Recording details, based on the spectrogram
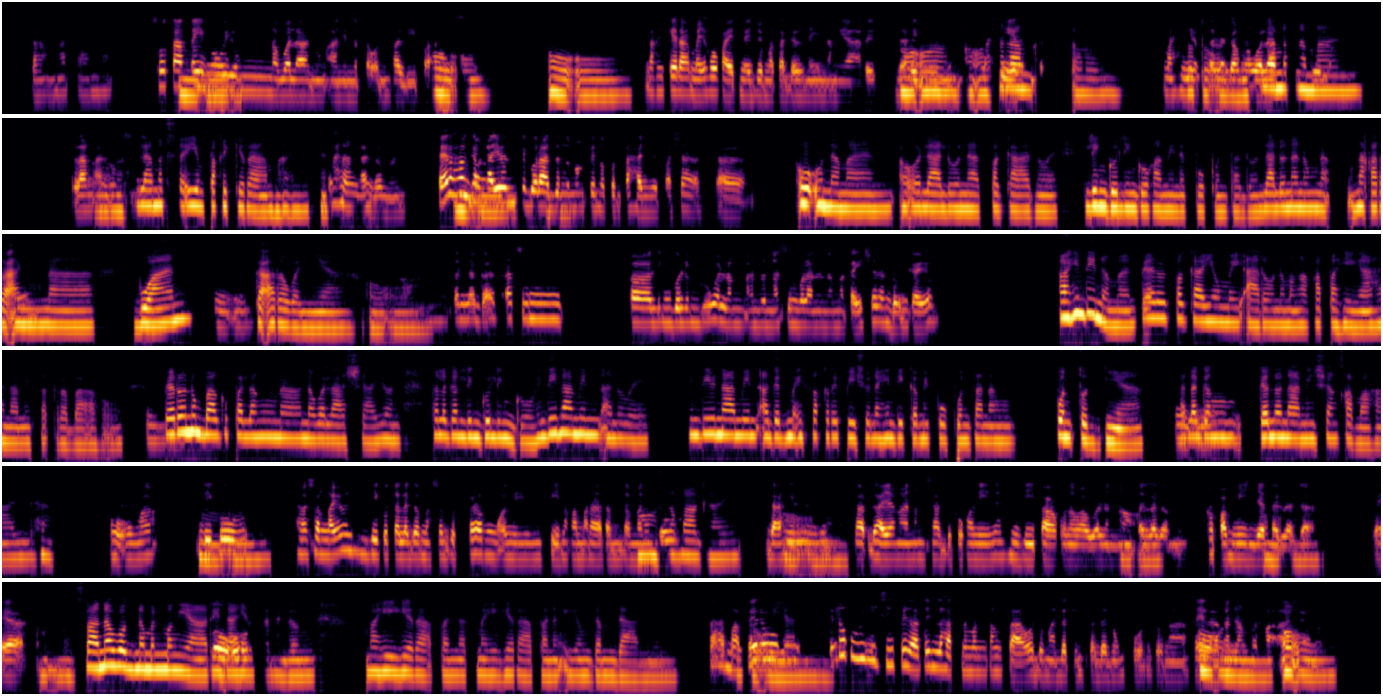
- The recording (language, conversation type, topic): Filipino, unstructured, Paano mo hinaharap ang pagkawala ng isang mahal sa buhay?
- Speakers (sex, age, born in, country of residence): female, 35-39, Philippines, Philippines; female, 45-49, Philippines, Philippines
- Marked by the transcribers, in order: laughing while speaking: "pakikiramay"; laughing while speaking: "Walang"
